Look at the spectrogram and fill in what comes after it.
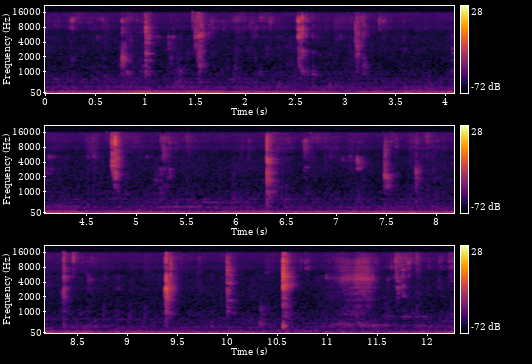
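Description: Faint chewing of food with the mouth closed, with scattered soft clicks and ticks over a low steady hum.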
